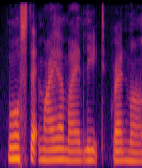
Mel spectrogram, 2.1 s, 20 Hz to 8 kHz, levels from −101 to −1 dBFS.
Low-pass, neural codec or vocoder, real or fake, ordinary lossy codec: 7.2 kHz; codec, 16 kHz, 2 kbps, FreqCodec, larger model; fake; none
